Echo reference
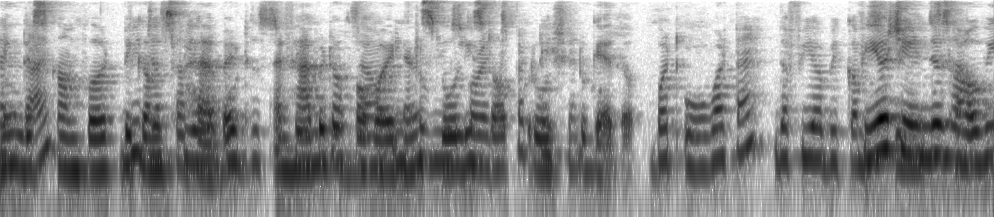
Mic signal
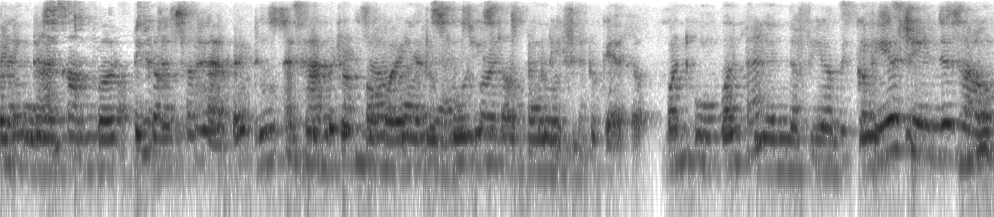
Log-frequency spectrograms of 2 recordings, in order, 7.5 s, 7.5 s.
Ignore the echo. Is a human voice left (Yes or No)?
Yes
